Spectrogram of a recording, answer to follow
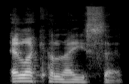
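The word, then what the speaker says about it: Eläkeläiset: The first one, apologies to anyone who's Finnish because I'm probably going to butcher this, but Ella Kaleset is how you would pronounce it with an anglicized pronunciation, and the album is In Humpa We Trust Live.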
